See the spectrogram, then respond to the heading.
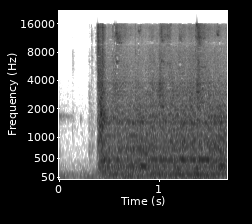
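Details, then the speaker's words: Chevy squarebody truck parked 19 years: starter spins the engine with a steady churning whir but it never fires, with new plug wires fitted and no fuel; no spark because the distributor was never plugged in, only its power wire. "Aaron excitedly I know what was wrong and he almost scared me when he did it but yeah we never plugged the distributor in we had the power wire in"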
